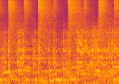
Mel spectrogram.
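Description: Live electric blues band playing: electric guitar notes over a steady bass line and drums with regular cymbal strokes.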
